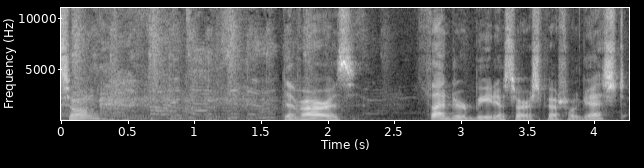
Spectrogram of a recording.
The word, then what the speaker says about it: Devara: No, Devara. Devara. Think of Deborah.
